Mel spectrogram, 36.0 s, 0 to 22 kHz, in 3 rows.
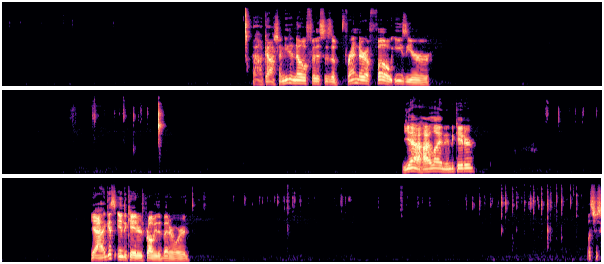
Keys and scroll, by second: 2.7-3.5 typing, 13.9-14.7 typing, 23.0 Escape, 27.7 typing, 29.5-32.2 typing, 33.5-35.9 typing.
